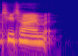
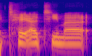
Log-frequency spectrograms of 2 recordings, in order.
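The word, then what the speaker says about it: Teatime: So at one point, Tea Time, his name is spelled like Tea Time, says that his name is actually pronounced te a time.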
